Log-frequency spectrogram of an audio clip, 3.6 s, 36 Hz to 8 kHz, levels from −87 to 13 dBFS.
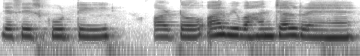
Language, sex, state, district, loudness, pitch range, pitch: Hindi, female, Jharkhand, Garhwa, -13 LUFS, 230-250 Hz, 240 Hz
